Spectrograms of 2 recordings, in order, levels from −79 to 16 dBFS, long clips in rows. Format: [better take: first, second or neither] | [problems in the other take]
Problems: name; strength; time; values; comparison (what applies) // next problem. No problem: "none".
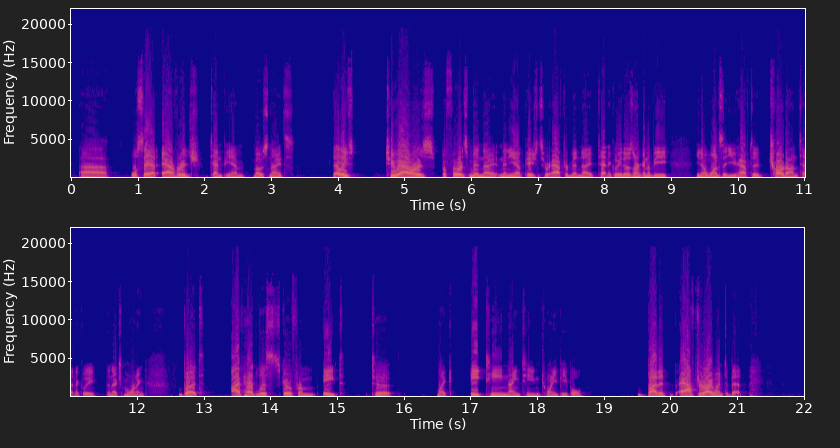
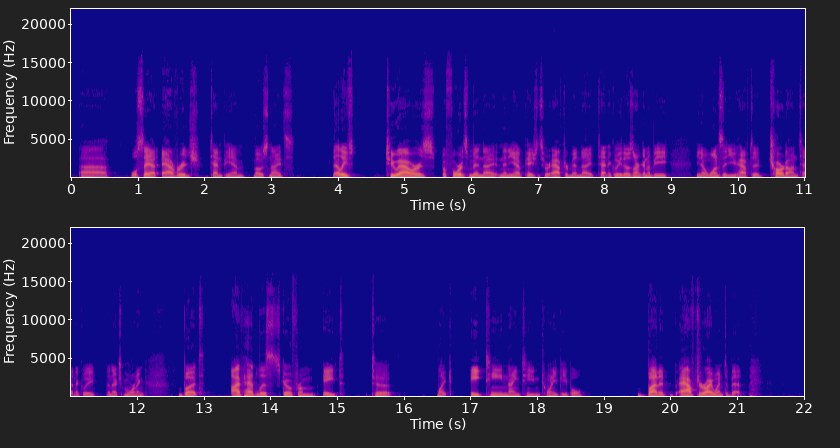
second | distortion; heavy; 5% of the sound clipped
